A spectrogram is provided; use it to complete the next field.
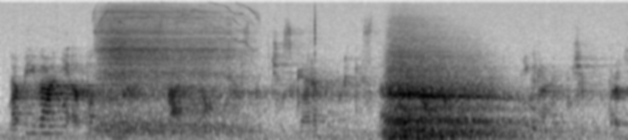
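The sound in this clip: Slow breathing in and out during a guided relaxation exercise: two soft, airy breaths, the second louder and longer, trailing off gradually, with faint murmuring around them.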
